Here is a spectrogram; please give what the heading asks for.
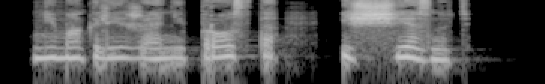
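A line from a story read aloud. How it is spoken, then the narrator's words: Whisper. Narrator (Russian): прошептала она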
